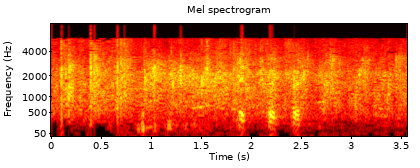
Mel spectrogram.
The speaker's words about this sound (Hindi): fantastic, very good, सब जोर से तालियां बजाए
